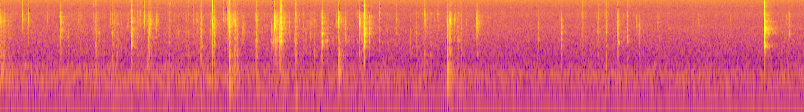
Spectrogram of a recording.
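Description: A box cutter blade shaves curled slices off a small, solid, pale green piece of soap held in the fingers. Quiet, scattered, crisp bright scraping ticks sound over a faint steady low hum, with a sharper, louder scrape near the end.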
